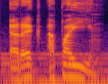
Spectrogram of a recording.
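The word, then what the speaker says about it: ארך אפים: фраза повільний на Гнів вимовляється як ерек аїм що буквально перекладається як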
